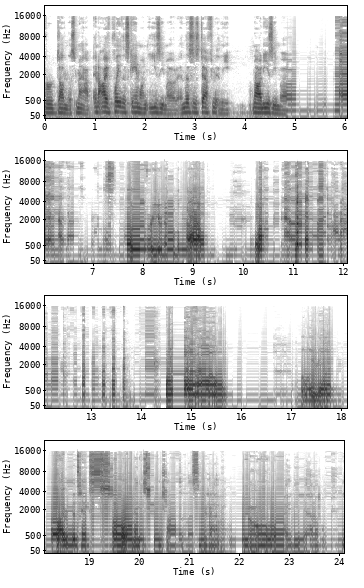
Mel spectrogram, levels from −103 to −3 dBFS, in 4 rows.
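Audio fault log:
4.82–24.10 s, robotic sound from repeated short buffers: from here to the end the sound becomes a rigid, metallic buzz fixed at 188 Hz. This is likely because audio arrives too seldom, so a 5.3 ms segment keeps looping in place of essentially all real signal, and the loop rate sets the buzz.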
